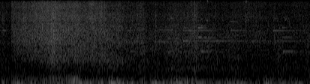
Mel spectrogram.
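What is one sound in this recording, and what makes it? A paraglider canopy flaps and rustles in the wind.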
